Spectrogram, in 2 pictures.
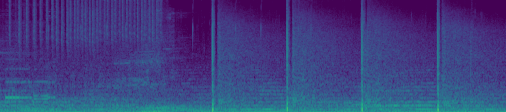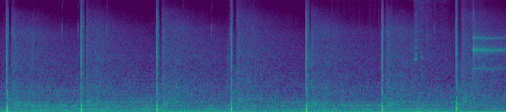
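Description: In the video game Rain World, a series of sharp explosion cracks lands at a steady, roughly one-and-a-half-second rhythm over a continuous rumbling, mechanical game background. No voices are heard.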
